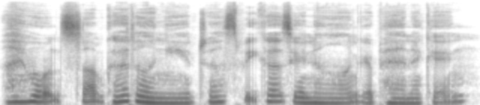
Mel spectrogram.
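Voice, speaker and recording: A woman voicing a gentle, protective female demon in a soft, soothing ASMR comfort roleplay. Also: mid-range voice, fairly even intonation, brisk, creaky, no echo, studio quality. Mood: tender, teasing. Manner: soothing, tender, reassuring.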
